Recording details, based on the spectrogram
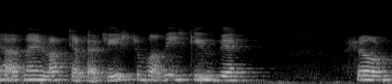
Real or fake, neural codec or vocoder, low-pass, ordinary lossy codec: real; none; none; none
